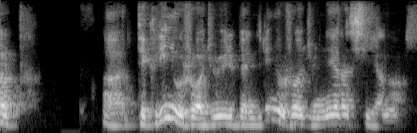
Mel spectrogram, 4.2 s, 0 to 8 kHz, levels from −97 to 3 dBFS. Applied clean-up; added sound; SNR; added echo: none; none; none; none.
